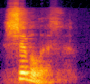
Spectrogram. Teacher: Apparently the people of Ephraim spoke a slightly different dialect and they couldn't say the sh sound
